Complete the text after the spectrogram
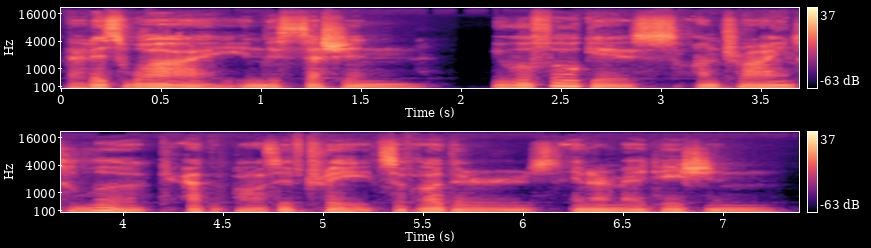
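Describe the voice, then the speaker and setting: A man guiding a meditation with calm, measured, instructive scripted narration. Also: extremely low pitch. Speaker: meditation guide.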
